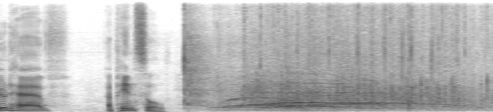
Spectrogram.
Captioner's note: cheers, applause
